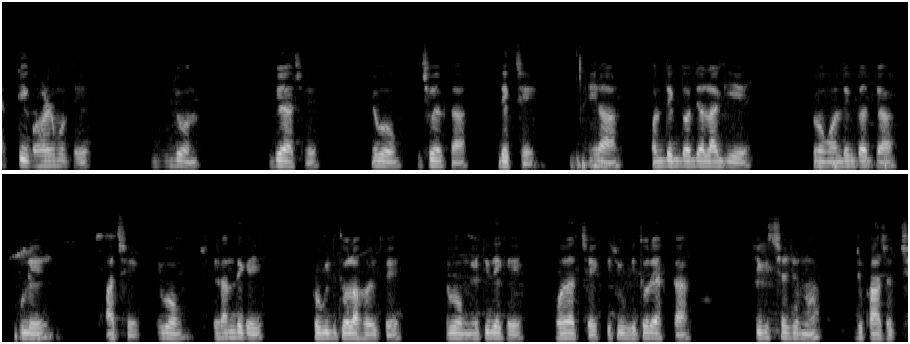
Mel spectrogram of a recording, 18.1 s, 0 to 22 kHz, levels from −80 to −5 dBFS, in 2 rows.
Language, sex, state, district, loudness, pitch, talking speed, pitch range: Bengali, male, West Bengal, Dakshin Dinajpur, -30 LUFS, 120 Hz, 140 wpm, 115-125 Hz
